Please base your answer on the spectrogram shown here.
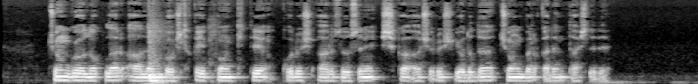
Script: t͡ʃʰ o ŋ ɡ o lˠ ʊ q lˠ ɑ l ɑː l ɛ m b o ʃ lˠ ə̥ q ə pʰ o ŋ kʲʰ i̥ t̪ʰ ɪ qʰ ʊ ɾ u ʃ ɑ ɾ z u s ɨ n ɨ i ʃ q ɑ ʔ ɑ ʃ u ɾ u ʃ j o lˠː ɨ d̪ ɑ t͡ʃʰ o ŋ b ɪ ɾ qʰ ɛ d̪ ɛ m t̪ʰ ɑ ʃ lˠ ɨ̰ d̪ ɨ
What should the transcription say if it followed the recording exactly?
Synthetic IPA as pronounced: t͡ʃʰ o ŋ ɡ o lˠ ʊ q lˠ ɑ ɾ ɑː l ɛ m b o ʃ lˠ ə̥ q ə pʰ o ŋ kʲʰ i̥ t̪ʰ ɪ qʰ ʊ ɾ u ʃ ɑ ɾ z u s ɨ n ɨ i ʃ q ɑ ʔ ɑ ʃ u ɾ u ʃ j o lˠ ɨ d̪ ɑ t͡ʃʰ o ŋ b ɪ ɾ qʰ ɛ d̪ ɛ m t̪ʰ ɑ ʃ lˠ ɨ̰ d̪ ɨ

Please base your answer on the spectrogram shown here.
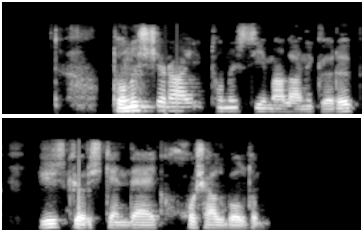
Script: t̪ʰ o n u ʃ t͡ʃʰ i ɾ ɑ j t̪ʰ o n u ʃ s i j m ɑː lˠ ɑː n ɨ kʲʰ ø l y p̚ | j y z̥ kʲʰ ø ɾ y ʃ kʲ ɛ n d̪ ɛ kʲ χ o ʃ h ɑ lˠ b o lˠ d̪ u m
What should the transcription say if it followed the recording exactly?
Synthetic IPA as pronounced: t̪ʰ o n u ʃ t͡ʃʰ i ɾ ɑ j t̪ʰ o n u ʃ s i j m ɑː lˠ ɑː n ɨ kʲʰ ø ɾ y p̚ | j y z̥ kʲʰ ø ɾ y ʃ kʲ ɛ n d̪ ɛ kʲ χ o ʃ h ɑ lˠ b o lˠ d̪ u m

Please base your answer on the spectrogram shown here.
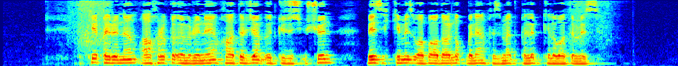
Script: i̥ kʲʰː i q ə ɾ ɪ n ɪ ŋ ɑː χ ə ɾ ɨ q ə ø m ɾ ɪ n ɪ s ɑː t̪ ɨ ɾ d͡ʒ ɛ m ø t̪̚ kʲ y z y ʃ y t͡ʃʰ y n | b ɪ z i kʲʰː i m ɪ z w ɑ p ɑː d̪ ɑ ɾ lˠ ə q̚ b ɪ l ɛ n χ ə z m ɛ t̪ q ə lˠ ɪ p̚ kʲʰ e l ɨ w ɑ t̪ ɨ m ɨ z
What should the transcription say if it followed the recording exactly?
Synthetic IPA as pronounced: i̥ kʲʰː i q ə ɾ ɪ n ɪ ŋ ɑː χ ə ɾ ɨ q ə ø m ɾ ɪ n ɪ χ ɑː t̪ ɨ ɾ d͡ʒ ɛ m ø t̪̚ kʲ y z y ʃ y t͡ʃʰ y n | b ɪ z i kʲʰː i m ɪ z w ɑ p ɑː d̪ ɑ ɾ lˠ ə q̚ b ɪ l ɛ n χ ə z m ɛ t̪ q ə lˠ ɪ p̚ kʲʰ e l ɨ w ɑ t̪ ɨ m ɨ z

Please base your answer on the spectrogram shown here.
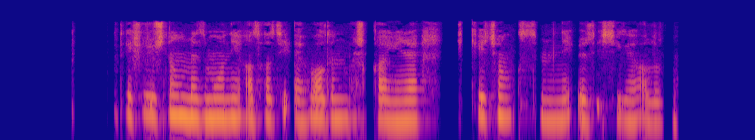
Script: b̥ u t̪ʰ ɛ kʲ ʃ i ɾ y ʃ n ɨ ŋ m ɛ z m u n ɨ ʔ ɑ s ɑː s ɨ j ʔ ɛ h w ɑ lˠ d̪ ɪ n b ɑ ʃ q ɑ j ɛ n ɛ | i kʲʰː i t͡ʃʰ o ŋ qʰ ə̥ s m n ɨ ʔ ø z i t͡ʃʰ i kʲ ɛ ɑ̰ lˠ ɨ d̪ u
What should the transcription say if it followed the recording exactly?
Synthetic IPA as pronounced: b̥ u t̪ʰ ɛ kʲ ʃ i ɾ y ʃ n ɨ ŋ m ɛ z m u n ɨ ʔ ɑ z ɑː s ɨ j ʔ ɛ h w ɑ lˠ d̪ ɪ n b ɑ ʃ q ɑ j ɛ n ɛ | i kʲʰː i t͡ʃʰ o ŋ qʰ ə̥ s m n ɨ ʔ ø z i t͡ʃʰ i ɡʲ ɛ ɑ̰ lˠ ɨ d̪ u

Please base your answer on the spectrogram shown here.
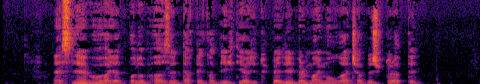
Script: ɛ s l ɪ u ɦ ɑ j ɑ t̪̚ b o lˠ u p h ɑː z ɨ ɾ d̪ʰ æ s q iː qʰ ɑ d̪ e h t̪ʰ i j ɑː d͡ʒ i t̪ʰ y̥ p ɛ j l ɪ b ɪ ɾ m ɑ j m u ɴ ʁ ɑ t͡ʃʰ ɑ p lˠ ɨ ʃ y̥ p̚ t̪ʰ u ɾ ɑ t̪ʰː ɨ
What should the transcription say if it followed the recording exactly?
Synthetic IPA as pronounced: ɛ s l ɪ u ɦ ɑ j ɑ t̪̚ b o lˠ u p h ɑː z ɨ ɾ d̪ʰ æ q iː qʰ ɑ t̪ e h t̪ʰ i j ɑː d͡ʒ i t̪ʰ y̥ p ɛ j l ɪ b ɪ ɾ m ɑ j m u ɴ ʁ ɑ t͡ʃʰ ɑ p lˠ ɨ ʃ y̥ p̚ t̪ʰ u ɾ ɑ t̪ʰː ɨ

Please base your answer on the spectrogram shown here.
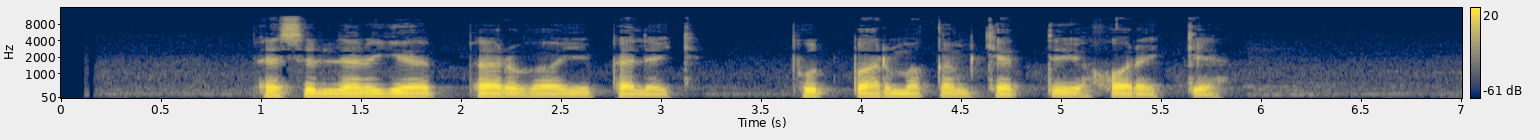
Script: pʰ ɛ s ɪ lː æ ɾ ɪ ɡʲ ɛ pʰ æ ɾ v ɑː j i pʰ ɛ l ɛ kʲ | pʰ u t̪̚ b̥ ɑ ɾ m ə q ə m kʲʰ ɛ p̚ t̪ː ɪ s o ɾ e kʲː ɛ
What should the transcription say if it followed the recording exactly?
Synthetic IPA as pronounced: pʰ ɛ s ɪ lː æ ɾ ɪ ɡʲ ɛ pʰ æ ɾ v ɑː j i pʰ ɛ l ɛ kʲ | pʰ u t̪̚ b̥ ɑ ɾ m ə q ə m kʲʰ ɛ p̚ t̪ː ɪ χ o ɾ ɛ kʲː ɛ

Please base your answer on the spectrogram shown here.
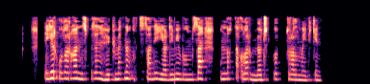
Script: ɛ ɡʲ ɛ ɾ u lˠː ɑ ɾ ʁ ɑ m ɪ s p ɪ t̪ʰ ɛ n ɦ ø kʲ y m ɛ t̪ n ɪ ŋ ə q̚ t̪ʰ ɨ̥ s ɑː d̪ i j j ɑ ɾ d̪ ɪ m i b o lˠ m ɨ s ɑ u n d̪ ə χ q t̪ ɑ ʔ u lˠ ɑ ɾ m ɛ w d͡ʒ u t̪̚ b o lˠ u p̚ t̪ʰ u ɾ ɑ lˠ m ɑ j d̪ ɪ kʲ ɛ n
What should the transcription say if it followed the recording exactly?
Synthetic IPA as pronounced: ɛ ɡʲ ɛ ɾ u lˠ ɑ ɾ ʁ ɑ n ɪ s p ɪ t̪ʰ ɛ n ɦ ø kʲ y m ɛ t̪ n ɪ ŋ ə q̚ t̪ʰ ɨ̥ s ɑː d̪ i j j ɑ ɾ d̪ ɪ m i b o lˠ m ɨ s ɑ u n d̪ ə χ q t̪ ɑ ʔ u lˠ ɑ ɾ m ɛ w d͡ʒ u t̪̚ b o lˠ u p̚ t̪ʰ u ɾ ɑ lˠ m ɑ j d̪ ɪ kʲ ɛ n

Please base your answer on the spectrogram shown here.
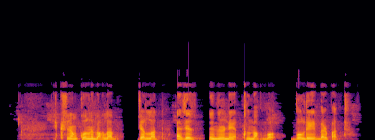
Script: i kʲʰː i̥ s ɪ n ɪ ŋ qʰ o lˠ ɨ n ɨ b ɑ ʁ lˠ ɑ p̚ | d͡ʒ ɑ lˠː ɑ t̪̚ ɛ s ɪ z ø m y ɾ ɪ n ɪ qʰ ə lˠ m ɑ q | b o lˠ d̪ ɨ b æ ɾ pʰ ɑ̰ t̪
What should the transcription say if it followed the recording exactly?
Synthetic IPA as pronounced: i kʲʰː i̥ s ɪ n ɪ ŋ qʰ o lˠ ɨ n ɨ b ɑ ʁ lˠ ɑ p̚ | d͡ʒ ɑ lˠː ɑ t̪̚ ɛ z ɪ z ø m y ɾ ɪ n ɪ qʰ ə lˠ m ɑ q | b o lˠ d̪ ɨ b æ ɾ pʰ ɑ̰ t̪

